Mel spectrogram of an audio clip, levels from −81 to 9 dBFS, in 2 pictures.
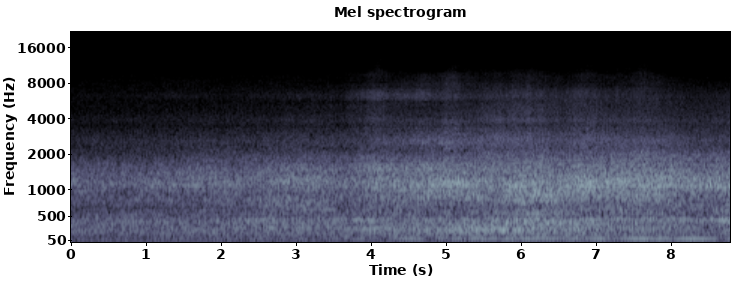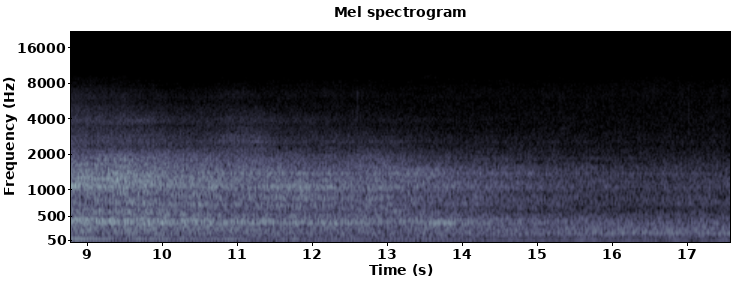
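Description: There are no technical faults to describe in this audio.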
